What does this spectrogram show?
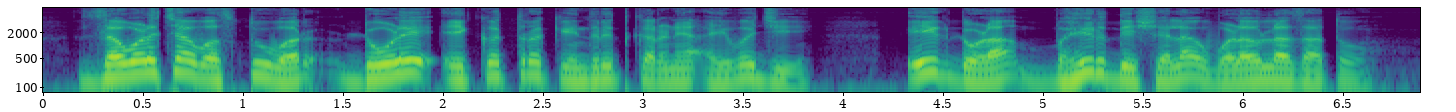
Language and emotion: Marathi, neutral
